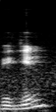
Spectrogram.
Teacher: এই গিন অংশে শেষ স্ট্রেস বা জোর পড়েছে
